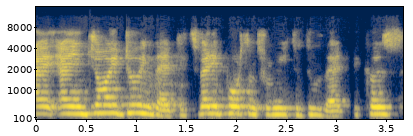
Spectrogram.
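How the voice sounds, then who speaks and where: In an Italian accent, a woman speaks at a moderate pace. Her pitch is fairly high and her intonation fairly even. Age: 60s. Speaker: yoga practitioner and translator. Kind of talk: personal testimony at online event.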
